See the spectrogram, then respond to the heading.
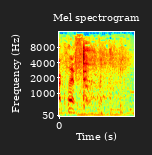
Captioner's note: Ben chuckles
